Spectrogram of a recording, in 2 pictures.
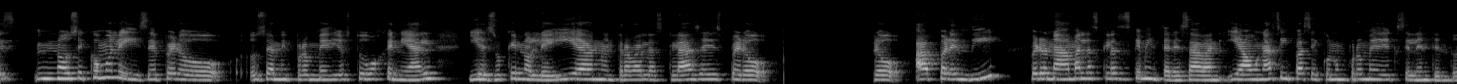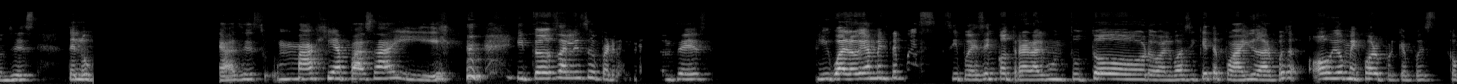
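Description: Speech clip with two stream reconnects. At 7.84 s it goes silent for 0.9 s and resumes 0.43 s earlier, repeating a bit. At 15.50 s it drops for 1.26 s and returns roughly a second later, skipping ahead. Both times the connection broke and the player restarted its decoder mid-stream.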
